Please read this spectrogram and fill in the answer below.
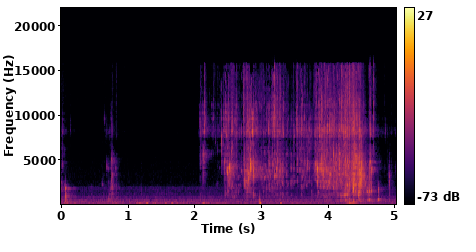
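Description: Water poured from a plastic bowl onto marinated beef pieces in a stainless steel pot: a splashing pour that starts about two seconds in and stops sharply just before the end. A few small clicks come before it.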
